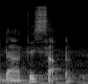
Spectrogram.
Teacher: o articulador ativo é ou o ápice ou a lâmina da língua e com articulador passivo temos os dentes incisivos superiores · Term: dental, Dental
